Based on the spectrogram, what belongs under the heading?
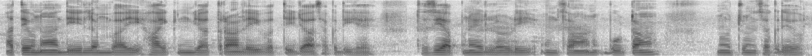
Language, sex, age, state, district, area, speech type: Punjabi, male, 18-30, Punjab, Hoshiarpur, rural, spontaneous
